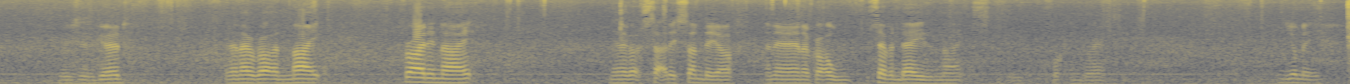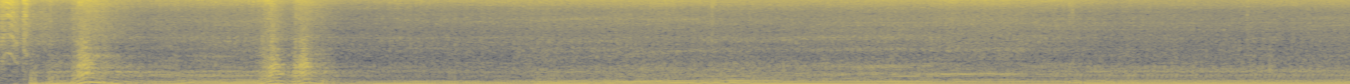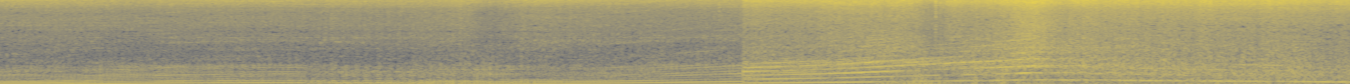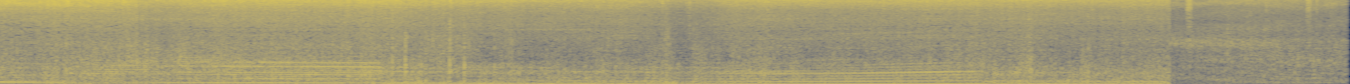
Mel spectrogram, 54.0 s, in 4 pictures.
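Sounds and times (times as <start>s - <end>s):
motorcycle engine accelerating: 13.5s - 52.2s
wind rushing over microphone: 33.9s - 52.3s.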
